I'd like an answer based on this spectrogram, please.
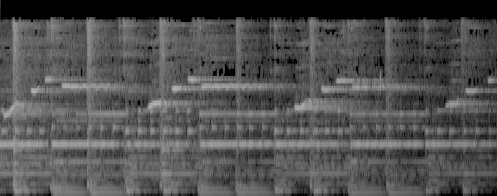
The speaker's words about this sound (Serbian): Stanem sam pod prozor tvoj i zviždim tad naš stari znak.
